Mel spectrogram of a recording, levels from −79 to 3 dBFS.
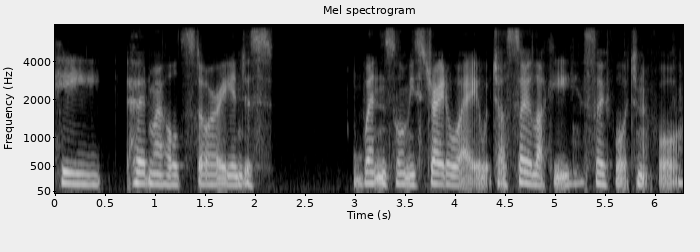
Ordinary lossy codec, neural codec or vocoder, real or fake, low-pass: AAC, 48 kbps; none; real; 7.2 kHz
